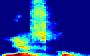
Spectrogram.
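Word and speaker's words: यसको: And for yo is similar to u, so you make it yesko. So note that it's written yesako, but we say yesko.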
